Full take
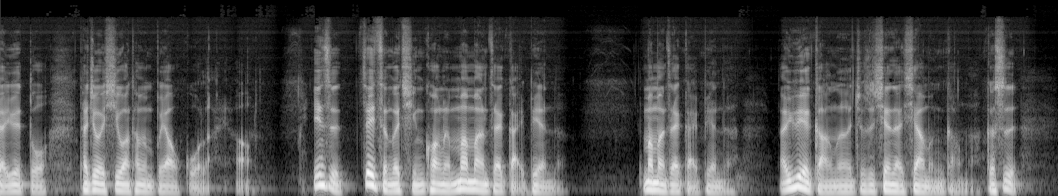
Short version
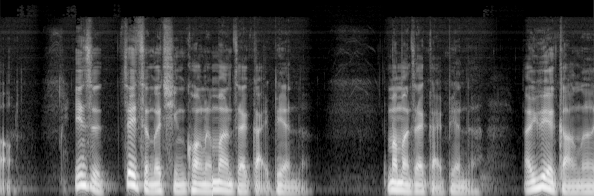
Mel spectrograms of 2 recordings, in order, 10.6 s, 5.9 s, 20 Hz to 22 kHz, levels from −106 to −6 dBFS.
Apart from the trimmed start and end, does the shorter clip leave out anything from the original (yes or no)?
yes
